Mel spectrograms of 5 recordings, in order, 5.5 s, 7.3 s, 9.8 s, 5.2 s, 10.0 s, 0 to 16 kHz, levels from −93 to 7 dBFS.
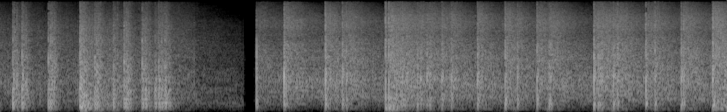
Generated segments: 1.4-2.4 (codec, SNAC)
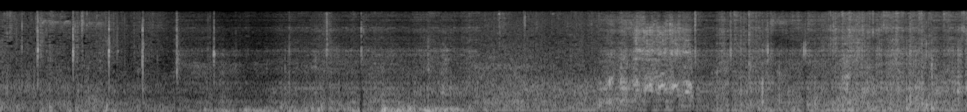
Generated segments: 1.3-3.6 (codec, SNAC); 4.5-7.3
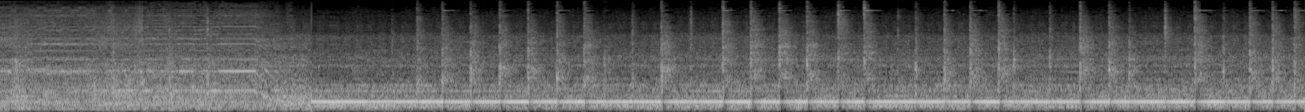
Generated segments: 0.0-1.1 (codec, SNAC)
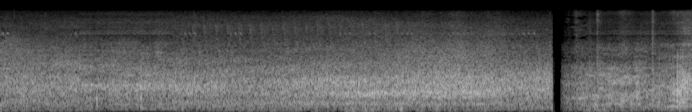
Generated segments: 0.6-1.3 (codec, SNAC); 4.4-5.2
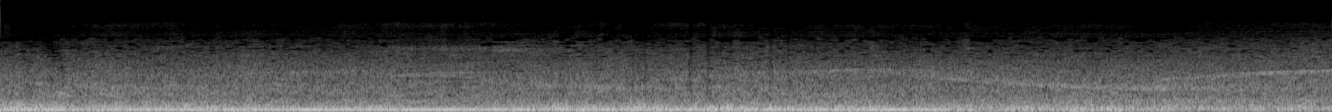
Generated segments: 3.0-3.6 (codec, SNAC)

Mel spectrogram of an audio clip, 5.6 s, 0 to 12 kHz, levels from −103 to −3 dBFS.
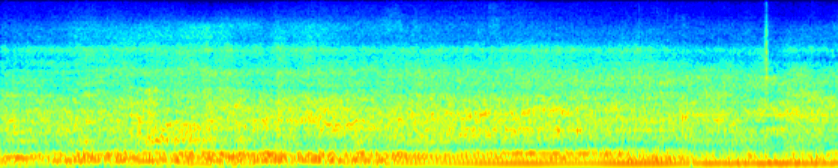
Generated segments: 0.0-2.6 (codec, SNAC); 4.6-5.6

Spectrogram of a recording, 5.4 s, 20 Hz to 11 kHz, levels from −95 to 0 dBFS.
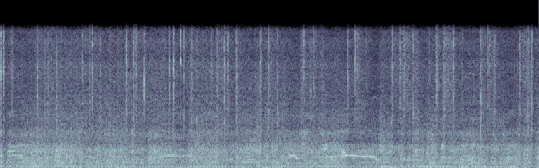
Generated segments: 0.0-5.4 (codec, SNAC)

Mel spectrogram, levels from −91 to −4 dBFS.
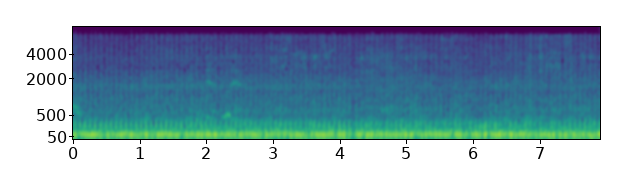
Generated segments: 4.2-7.2 (codec, SNAC)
